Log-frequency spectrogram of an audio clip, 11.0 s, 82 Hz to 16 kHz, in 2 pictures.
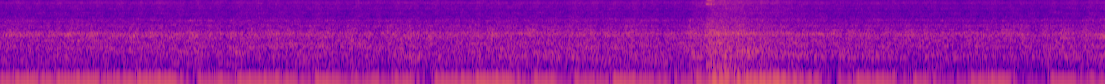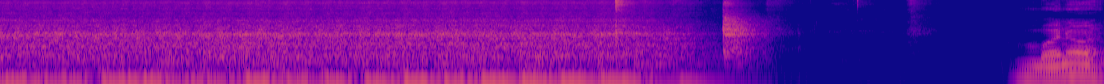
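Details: Honda Titan 150 after replacing the worn gearbox bearing: steady single-cylinder idle with an even, smooth beat, no knocking or whine, before the engine is switched off.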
